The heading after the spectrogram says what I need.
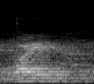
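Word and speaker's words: why: फिर silent H, ये rule number 1 है, जैसे वाई, डब्ल्यू के बाद जब एच आ जाए तो एच अपनी साउंड साइलेंट रखता है, वाई, वाट, यहाँ भी एच की साउंड अदा नहीं हो रही।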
